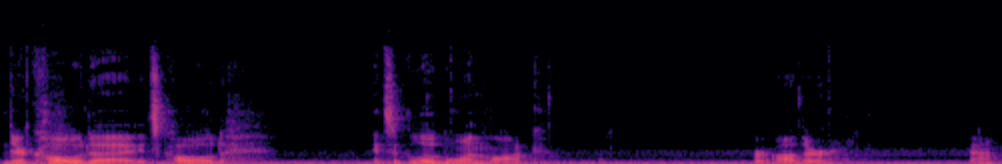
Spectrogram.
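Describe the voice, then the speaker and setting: A man's voice: mid-range voice, a little slow, noisy background. A man giving casual, rambling live commentary while streaming a video game. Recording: loud game ambience behind the voice.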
